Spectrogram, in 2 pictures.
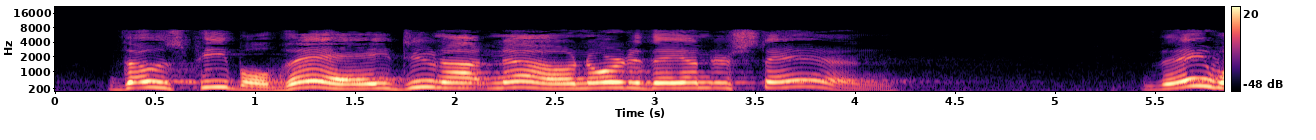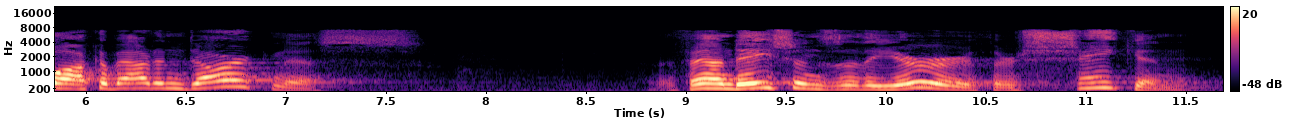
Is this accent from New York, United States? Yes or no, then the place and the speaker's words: no; California, United States; now in New Zealand; We have earthquakes in New Zealand, and I'm from California, so it's nothing terribly new to me.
